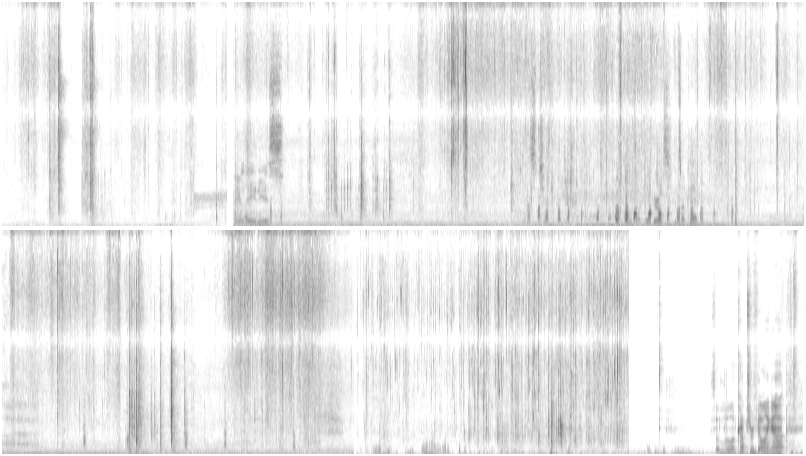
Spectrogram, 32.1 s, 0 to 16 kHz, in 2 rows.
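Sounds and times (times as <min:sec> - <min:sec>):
hens clucking: 0:03.8 - 0:23.1
water running into a bucket: 0:22.6 - 0:28.6.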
